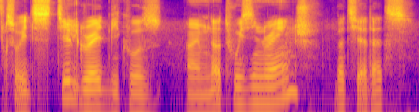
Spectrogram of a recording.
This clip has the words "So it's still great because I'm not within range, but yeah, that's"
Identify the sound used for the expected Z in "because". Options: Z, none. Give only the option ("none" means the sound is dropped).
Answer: Z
